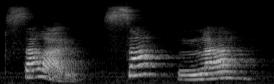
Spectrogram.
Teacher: Olha só como o I, ele baixa o tom. Se ele baixa o tom, ele é uma semivogal.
